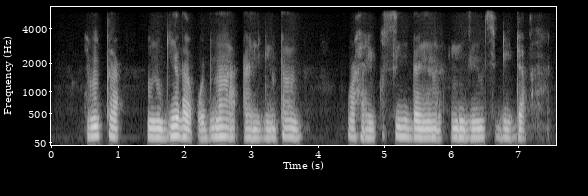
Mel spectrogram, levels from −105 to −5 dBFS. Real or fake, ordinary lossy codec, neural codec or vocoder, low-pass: fake; none; autoencoder, 22.05 kHz, a latent of 192 numbers a frame, VITS, trained on one speaker; 5.4 kHz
